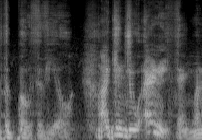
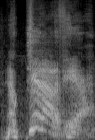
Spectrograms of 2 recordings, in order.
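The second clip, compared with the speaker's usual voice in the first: shouting; 11 semitones higher than usual. Acted. Villain dismisses the father.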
